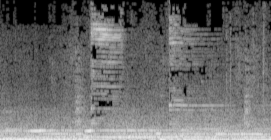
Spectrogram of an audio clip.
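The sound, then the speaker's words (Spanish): Homemade instrument of ordinary kitchen pots and pans played with wooden spoons, giving a loud, continuous drone of several held ringing pitches rather than separate strikes. “Estamos tocando unas cucharas de madera que van saliendo diferentes notas cada vez que una cuchara golpea.”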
